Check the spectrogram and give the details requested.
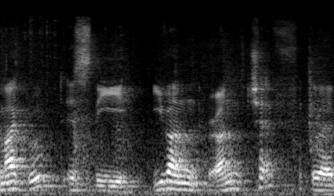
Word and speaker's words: Racheff: root um Dr Mark root is the Ian ranf do I pronounce that correctly yes ah nice professor of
